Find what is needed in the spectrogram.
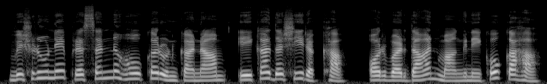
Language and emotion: Hindi, neutral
